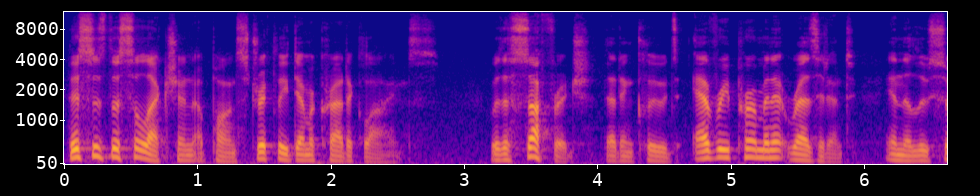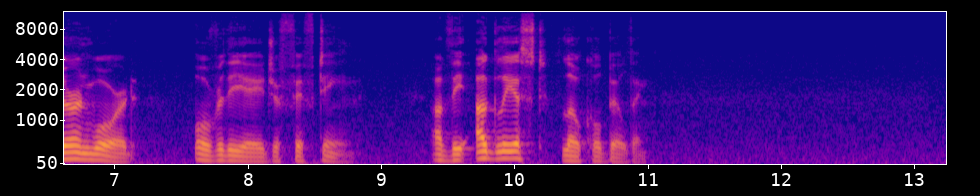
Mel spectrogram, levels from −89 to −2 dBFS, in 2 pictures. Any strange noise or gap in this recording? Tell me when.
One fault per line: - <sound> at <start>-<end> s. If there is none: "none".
none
